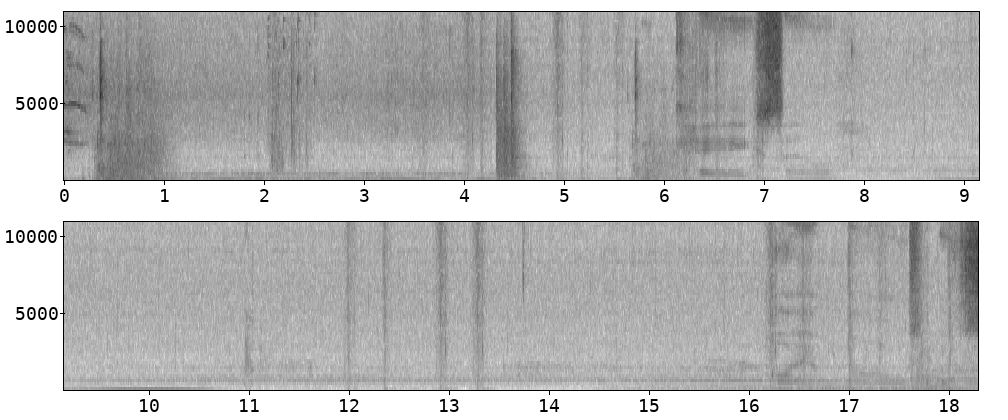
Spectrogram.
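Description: Footsteps crunch on dry ground outdoors.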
